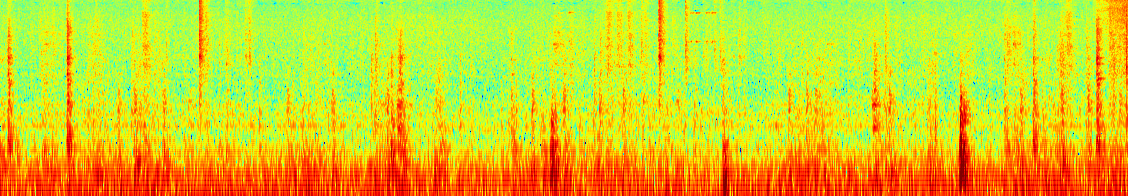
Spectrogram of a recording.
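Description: Steady low drone of the ferry's engines and hull heard inside a cabin, with scattered faint creaks and ticks from the cabin fittings as the ship moves.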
